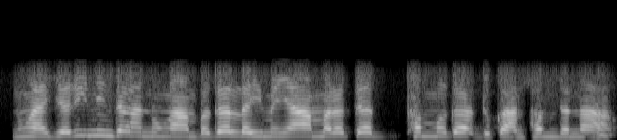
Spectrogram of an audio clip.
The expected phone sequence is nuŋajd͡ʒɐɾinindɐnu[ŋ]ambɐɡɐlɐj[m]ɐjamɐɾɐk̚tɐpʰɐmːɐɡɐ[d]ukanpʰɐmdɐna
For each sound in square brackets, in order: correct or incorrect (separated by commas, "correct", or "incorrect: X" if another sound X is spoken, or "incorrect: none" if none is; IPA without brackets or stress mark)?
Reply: correct, correct, correct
